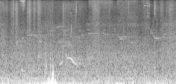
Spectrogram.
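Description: Quiet outdoor ambience with a low steady rumble and a single low thump just after half a second in.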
